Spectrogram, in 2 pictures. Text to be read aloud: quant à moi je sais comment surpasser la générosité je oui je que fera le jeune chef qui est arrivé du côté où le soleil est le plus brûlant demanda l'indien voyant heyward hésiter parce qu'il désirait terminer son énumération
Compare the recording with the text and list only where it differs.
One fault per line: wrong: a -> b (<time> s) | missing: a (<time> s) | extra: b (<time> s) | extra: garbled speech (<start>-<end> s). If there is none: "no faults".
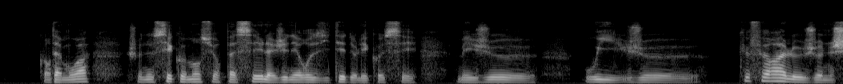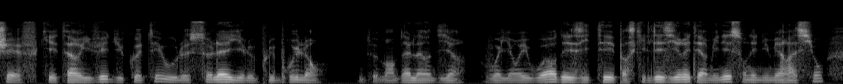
extra: ne (1.4 s)
extra: de l'écossais mais (3.5 s)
